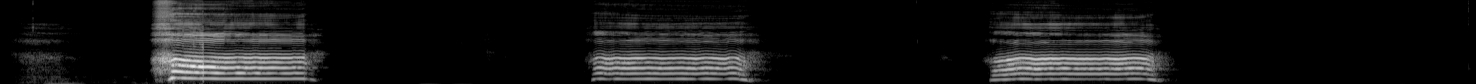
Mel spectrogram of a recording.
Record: {"exhalation_length": "14.8 s", "exhalation_amplitude": 32768, "exhalation_signal_mean_std_ratio": 0.43, "survey_phase": "beta (2021-08-13 to 2022-03-07)", "age": "65+", "gender": "Female", "wearing_mask": "No", "symptom_none": true, "smoker_status": "Never smoked", "respiratory_condition_asthma": true, "respiratory_condition_other": false, "recruitment_source": "REACT", "submission_delay": "2 days", "covid_test_result": "Negative", "covid_test_method": "RT-qPCR", "influenza_a_test_result": "Negative", "influenza_b_test_result": "Negative"}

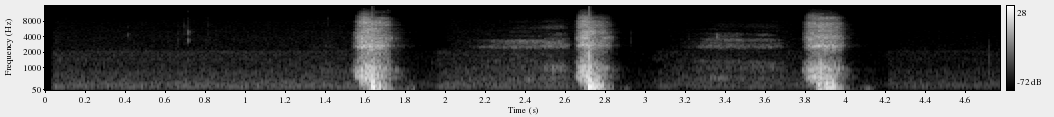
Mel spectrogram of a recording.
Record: {"exhalation_length": "4.8 s", "exhalation_amplitude": 32768, "exhalation_signal_mean_std_ratio": 0.21, "survey_phase": "beta (2021-08-13 to 2022-03-07)", "age": "45-64", "gender": "Male", "wearing_mask": "No", "symptom_runny_or_blocked_nose": true, "smoker_status": "Never smoked", "respiratory_condition_asthma": false, "respiratory_condition_other": false, "recruitment_source": "REACT", "submission_delay": "0 days", "covid_test_result": "Negative", "covid_test_method": "RT-qPCR", "influenza_a_test_result": "Unknown/Void", "influenza_b_test_result": "Unknown/Void"}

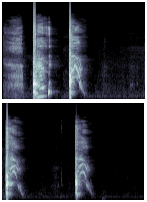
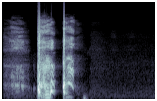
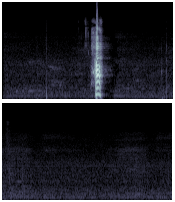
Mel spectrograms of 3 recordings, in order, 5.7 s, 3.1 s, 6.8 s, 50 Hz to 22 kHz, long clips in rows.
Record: {"three_cough_length": "5.7 s", "three_cough_amplitude": 32768, "three_cough_signal_mean_std_ratio": 0.26, "cough_length": "3.1 s", "cough_amplitude": 32768, "cough_signal_mean_std_ratio": 0.31, "exhalation_length": "6.8 s", "exhalation_amplitude": 32768, "exhalation_signal_mean_std_ratio": 0.1, "survey_phase": "alpha (2021-03-01 to 2021-08-12)", "age": "45-64", "gender": "Female", "wearing_mask": "No", "symptom_cough_any": true, "symptom_fatigue": true, "symptom_fever_high_temperature": true, "symptom_headache": true, "symptom_onset": "4 days", "smoker_status": "Ex-smoker", "respiratory_condition_asthma": false, "respiratory_condition_other": false, "recruitment_source": "Test and Trace", "submission_delay": "1 day", "covid_test_result": "Positive", "covid_test_method": "RT-qPCR", "covid_ct_value": 18.5, "covid_ct_gene": "ORF1ab gene", "covid_ct_mean": 19.0, "covid_viral_load": "570000 copies/ml", "covid_viral_load_category": "Low viral load (10K-1M copies/ml)"}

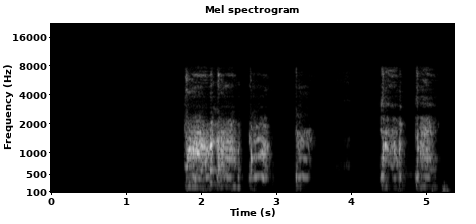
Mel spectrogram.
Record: {"cough_length": "5.4 s", "cough_amplitude": 14531, "cough_signal_mean_std_ratio": 0.4, "survey_phase": "beta (2021-08-13 to 2022-03-07)", "age": "45-64", "gender": "Male", "wearing_mask": "No", "symptom_cough_any": true, "symptom_runny_or_blocked_nose": true, "symptom_headache": true, "symptom_loss_of_taste": true, "smoker_status": "Ex-smoker", "respiratory_condition_asthma": false, "respiratory_condition_other": false, "recruitment_source": "Test and Trace", "submission_delay": "2 days", "covid_test_result": "Positive", "covid_test_method": "LFT"}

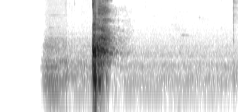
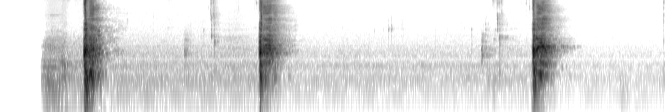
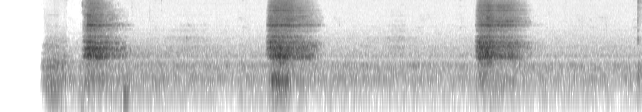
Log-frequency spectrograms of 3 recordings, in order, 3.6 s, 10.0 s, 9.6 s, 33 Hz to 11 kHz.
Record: {"cough_length": "3.6 s", "cough_amplitude": 32756, "cough_signal_mean_std_ratio": 0.18, "three_cough_length": "10.0 s", "three_cough_amplitude": 32768, "three_cough_signal_mean_std_ratio": 0.19, "exhalation_length": "9.6 s", "exhalation_amplitude": 6850, "exhalation_signal_mean_std_ratio": 0.38, "survey_phase": "alpha (2021-03-01 to 2021-08-12)", "age": "45-64", "gender": "Male", "wearing_mask": "No", "symptom_none": true, "smoker_status": "Never smoked", "respiratory_condition_asthma": false, "respiratory_condition_other": false, "recruitment_source": "REACT", "submission_delay": "2 days", "covid_test_result": "Negative", "covid_test_method": "RT-qPCR"}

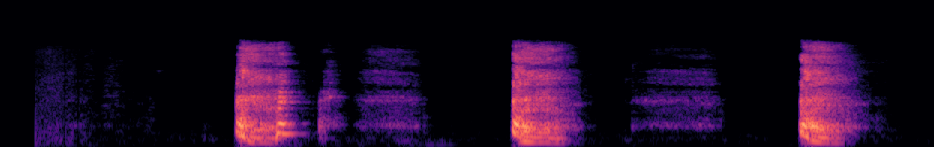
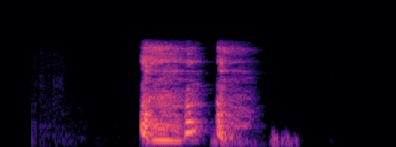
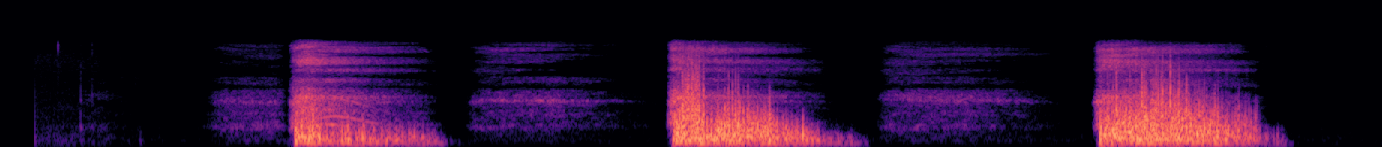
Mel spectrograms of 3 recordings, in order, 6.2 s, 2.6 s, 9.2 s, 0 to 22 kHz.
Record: {"three_cough_length": "6.2 s", "three_cough_amplitude": 27881, "three_cough_signal_mean_std_ratio": 0.29, "cough_length": "2.6 s", "cough_amplitude": 25813, "cough_signal_mean_std_ratio": 0.34, "exhalation_length": "9.2 s", "exhalation_amplitude": 31899, "exhalation_signal_mean_std_ratio": 0.42, "survey_phase": "beta (2021-08-13 to 2022-03-07)", "age": "18-44", "gender": "Male", "wearing_mask": "No", "symptom_runny_or_blocked_nose": true, "symptom_shortness_of_breath": true, "symptom_sore_throat": true, "symptom_headache": true, "symptom_onset": "3 days", "smoker_status": "Prefer not to say", "respiratory_condition_asthma": false, "respiratory_condition_other": false, "recruitment_source": "Test and Trace", "submission_delay": "2 days", "covid_test_result": "Positive", "covid_test_method": "RT-qPCR", "covid_ct_value": 15.3, "covid_ct_gene": "ORF1ab gene"}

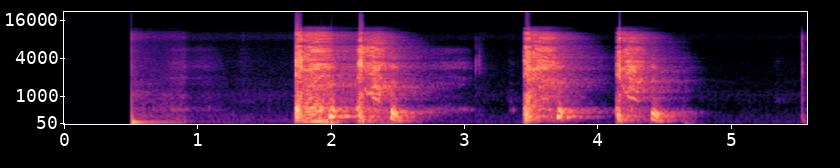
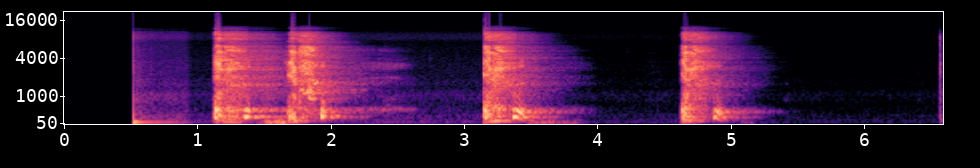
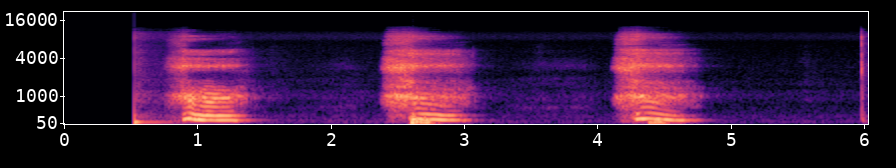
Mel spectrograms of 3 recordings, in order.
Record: {"cough_length": "5.6 s", "cough_amplitude": 26028, "cough_signal_mean_std_ratio": 0.41, "three_cough_length": "6.6 s", "three_cough_amplitude": 26028, "three_cough_signal_mean_std_ratio": 0.38, "exhalation_length": "6.0 s", "exhalation_amplitude": 24269, "exhalation_signal_mean_std_ratio": 0.45, "survey_phase": "alpha (2021-03-01 to 2021-08-12)", "age": "45-64", "gender": "Female", "wearing_mask": "No", "symptom_cough_any": true, "symptom_fatigue": true, "symptom_fever_high_temperature": true, "symptom_headache": true, "symptom_change_to_sense_of_smell_or_taste": true, "symptom_onset": "4 days", "smoker_status": "Never smoked", "respiratory_condition_asthma": false, "respiratory_condition_other": false, "recruitment_source": "Test and Trace", "submission_delay": "1 day", "covid_test_result": "Positive", "covid_test_method": "RT-qPCR", "covid_ct_value": 29.8, "covid_ct_gene": "ORF1ab gene"}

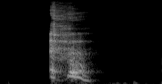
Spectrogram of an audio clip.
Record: {"cough_length": "1.6 s", "cough_amplitude": 13291, "cough_signal_mean_std_ratio": 0.39, "survey_phase": "beta (2021-08-13 to 2022-03-07)", "age": "45-64", "gender": "Female", "wearing_mask": "Yes", "symptom_runny_or_blocked_nose": true, "symptom_fatigue": true, "symptom_change_to_sense_of_smell_or_taste": true, "smoker_status": "Prefer not to say", "respiratory_condition_asthma": false, "respiratory_condition_other": false, "recruitment_source": "Test and Trace", "submission_delay": "2 days", "covid_test_result": "Positive", "covid_test_method": "LFT"}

